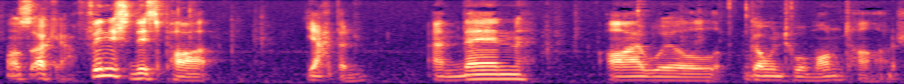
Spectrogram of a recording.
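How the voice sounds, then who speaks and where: This gaming channel host, a young Australian man, chats casually as he plays, tossing in plenty of fillers and self-deprecating remarks. His low voice is expressive, and he speaks a little slowly.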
